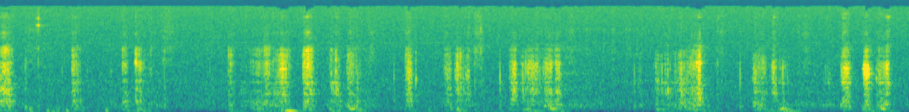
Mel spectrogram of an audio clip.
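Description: A wooden stylus scratches letters into the coating of a small spiral-bound black scratch-art notepad of coated paper resting on fabric. Quiet, dry, scratchy strokes come in short bursts with brief pauses between them, centered in the midrange with some faint bright hiss. Each stroke stops dead, with no ring after it.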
